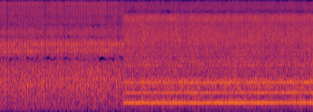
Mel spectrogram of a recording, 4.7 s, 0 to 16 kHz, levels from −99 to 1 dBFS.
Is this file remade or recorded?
recorded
